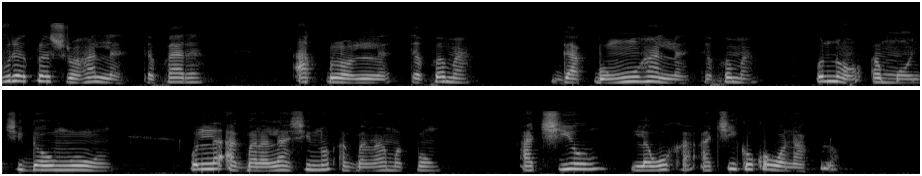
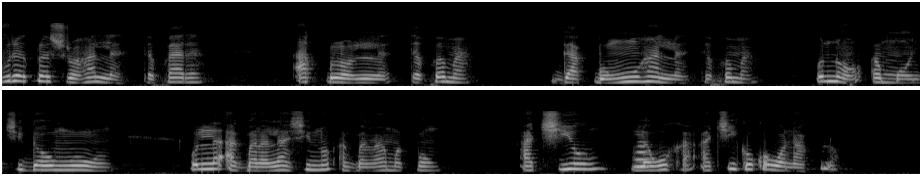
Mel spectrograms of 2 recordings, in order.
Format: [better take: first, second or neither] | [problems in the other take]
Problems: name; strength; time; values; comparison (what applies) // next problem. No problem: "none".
first | background sound (Brass instrument); 4 dB below the speech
